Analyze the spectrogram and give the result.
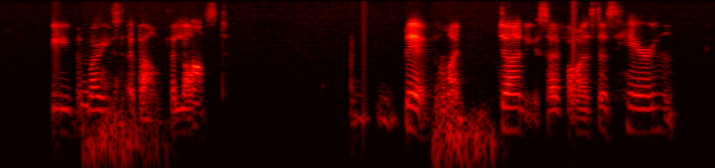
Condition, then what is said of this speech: Stuttering. One of the things with my stammer is that because I'm, it's quite good now, but I still have bad days and stammer days.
